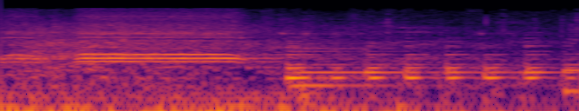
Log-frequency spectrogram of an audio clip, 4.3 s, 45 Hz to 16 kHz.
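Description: An Amtrak passenger train bound for Seattle, about 30 minutes from arrival in the afternoon, rumbles along steadily, a sustained horn-like tone sounding briefly before a series of evenly spaced, mid-pitched tonal pulses repeats over the constant rolling noise.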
